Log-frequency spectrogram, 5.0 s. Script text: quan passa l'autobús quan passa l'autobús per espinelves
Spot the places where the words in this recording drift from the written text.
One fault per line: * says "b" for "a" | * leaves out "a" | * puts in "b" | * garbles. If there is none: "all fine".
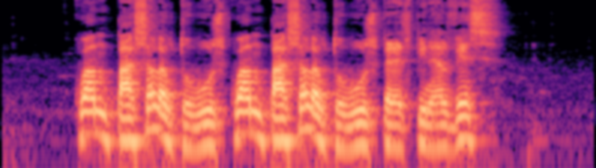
all fine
